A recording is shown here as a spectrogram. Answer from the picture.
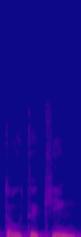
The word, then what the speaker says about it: Tao Te Ching: en Occident le Tao Te Ching, hein, qu'on prononce quelquefois à la française Tao Te King, hein, euh, euh, le livre canonique de la voix et de sa vertu ou de sa puissance.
